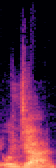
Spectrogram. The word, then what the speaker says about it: unjani: And how you pronounce it is unjani. Look, I'm trying my best to create like a way, like a format where I can help you guys pronounce this correctly. So unjani is like right here. Unjani, and I'll advise you to put an N on J, so it can have that sense of unjani rather than ujani.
